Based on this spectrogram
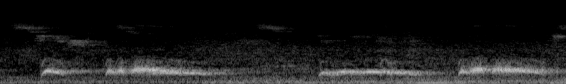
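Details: A Thai dove cooing in the kích bổi style: a short coo, then a long wavering one, a level drawn-out note and a rolling coo to finish, with faint high twitters behind.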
